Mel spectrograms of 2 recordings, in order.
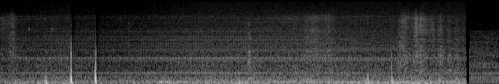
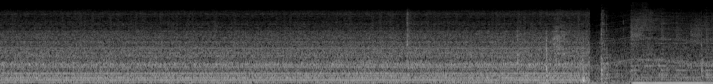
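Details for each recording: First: PlayStation 5 disc edition after fan noise fix, mic beside the console during a game: just a faint, steady hum with a thin whistle-like tone and light controller clicks; fan running quiet and healthy. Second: PlayStation 5 disc edition console, new out of the box: steady electric hum with a buzzy edge that holds then shifts; fan vibration buzz from loose fan mounts vibrating against the housing.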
